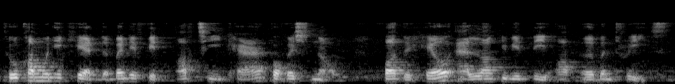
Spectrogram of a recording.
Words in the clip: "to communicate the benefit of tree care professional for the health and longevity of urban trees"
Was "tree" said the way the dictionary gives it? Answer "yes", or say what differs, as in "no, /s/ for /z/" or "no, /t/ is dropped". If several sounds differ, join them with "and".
no, /ɹ/ is dropped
